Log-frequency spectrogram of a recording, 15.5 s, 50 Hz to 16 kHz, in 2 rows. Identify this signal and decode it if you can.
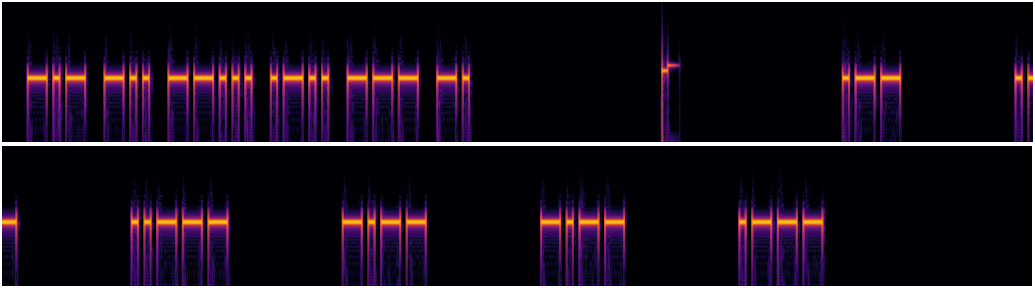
Morse code, heard as a keyed tone, about 25 wpm, spaced as for 13 wpm, 700 Hz. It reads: KD7LON WA2YYJ
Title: USA Call Signs - 6 Characters - 6x Character Spacing - 25wpm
